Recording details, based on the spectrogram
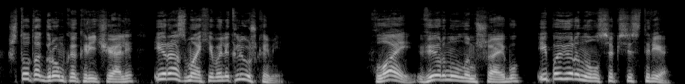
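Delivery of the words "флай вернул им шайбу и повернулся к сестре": ordinary delivery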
